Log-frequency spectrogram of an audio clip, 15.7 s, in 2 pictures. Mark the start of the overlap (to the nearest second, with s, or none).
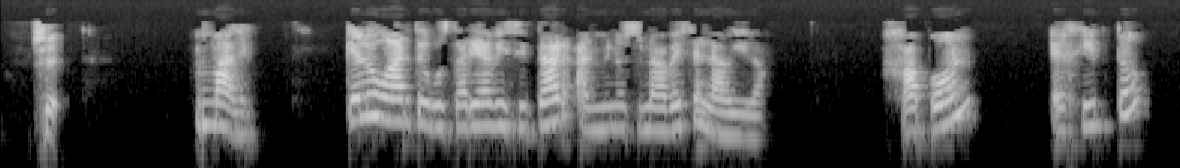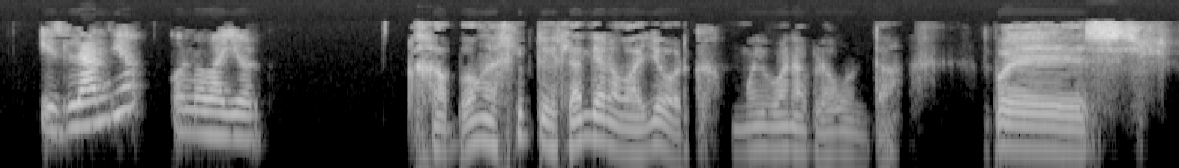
none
